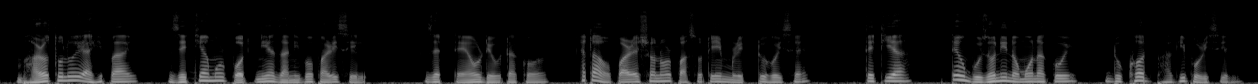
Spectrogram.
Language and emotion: Assamese, sad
